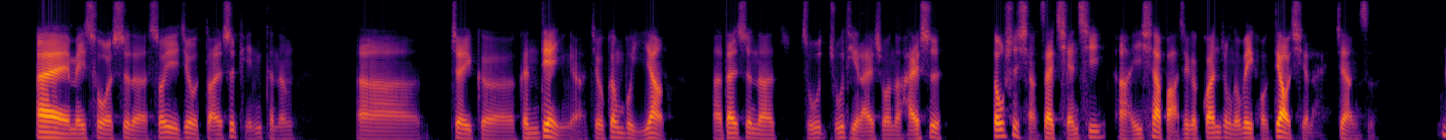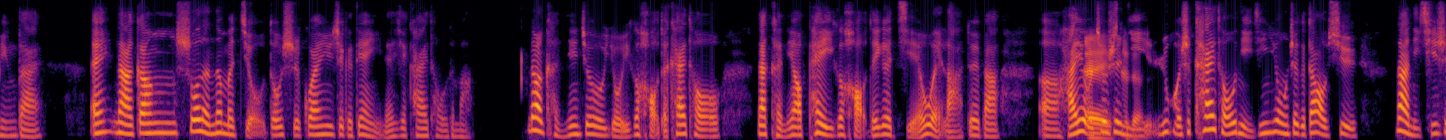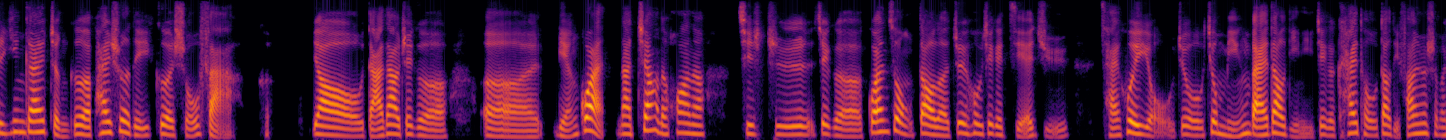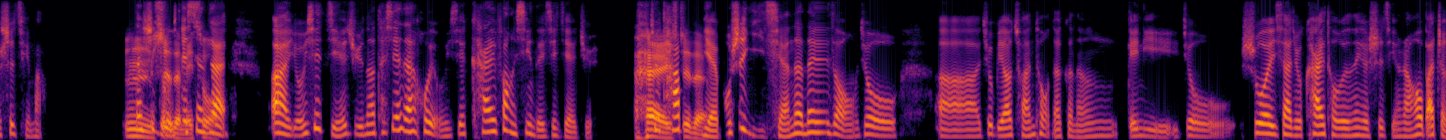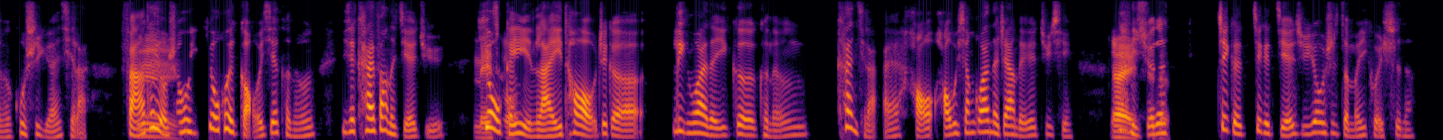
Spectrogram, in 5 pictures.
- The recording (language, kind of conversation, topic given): Chinese, podcast, 什么样的电影开头最能一下子吸引你？
- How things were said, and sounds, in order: other background noise; laughing while speaking: "哎"; laughing while speaking: "那你觉得"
